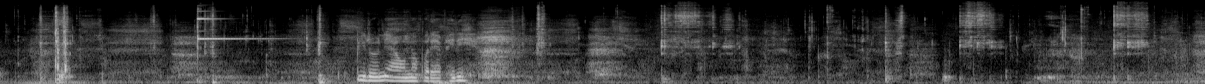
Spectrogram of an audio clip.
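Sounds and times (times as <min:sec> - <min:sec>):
utensils clinking on a plate: 0:02.0 - 0:03.4.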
